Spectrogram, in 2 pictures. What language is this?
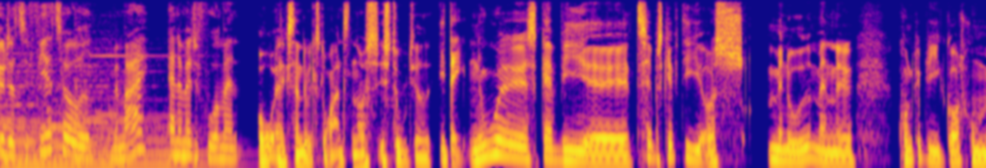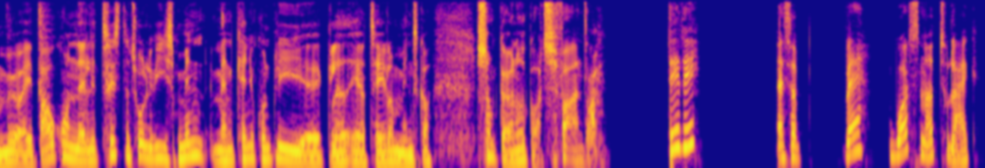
Danish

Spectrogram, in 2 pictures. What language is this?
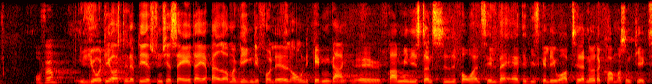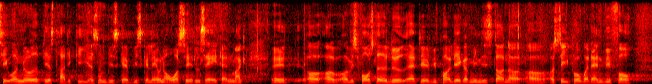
Danish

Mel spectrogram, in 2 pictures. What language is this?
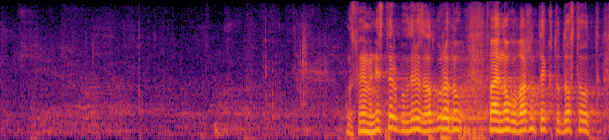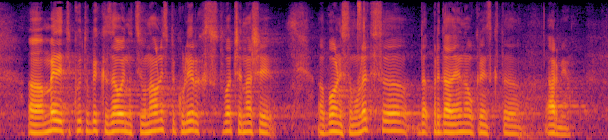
Bulgarian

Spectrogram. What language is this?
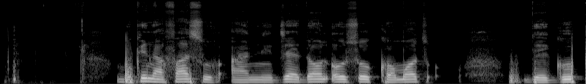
Nigerian Pidgin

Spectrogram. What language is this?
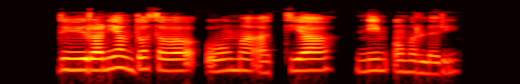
Pashto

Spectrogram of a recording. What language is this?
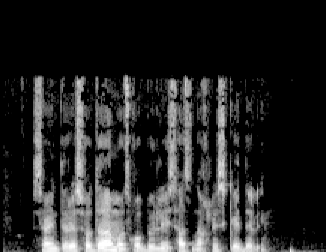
Georgian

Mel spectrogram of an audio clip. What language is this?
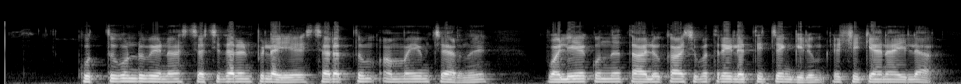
Malayalam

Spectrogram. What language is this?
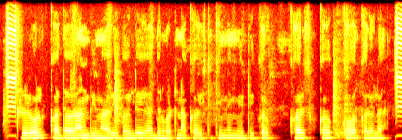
Bhojpuri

